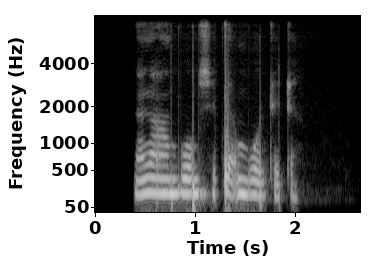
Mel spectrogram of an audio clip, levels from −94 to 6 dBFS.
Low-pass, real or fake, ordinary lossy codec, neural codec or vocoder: 7.2 kHz; fake; Opus, 64 kbps; codec, 16 kHz in and 24 kHz out, 1 kbps, XY-Tokenizer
